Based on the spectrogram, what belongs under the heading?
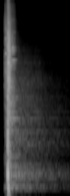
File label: Arrow Impact Metal; Warframe; Weapons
